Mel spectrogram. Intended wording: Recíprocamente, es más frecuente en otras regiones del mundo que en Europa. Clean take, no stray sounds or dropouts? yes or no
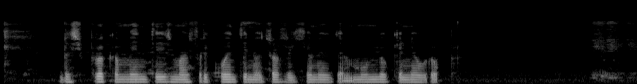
yes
